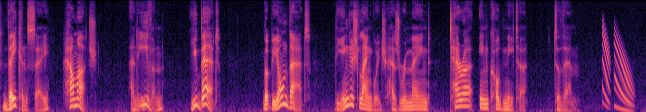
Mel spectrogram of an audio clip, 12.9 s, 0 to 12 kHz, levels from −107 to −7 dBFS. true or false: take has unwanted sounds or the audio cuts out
true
